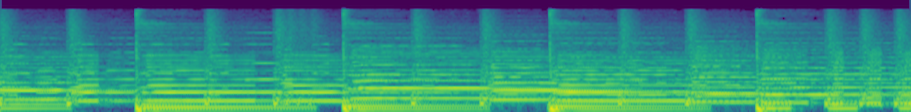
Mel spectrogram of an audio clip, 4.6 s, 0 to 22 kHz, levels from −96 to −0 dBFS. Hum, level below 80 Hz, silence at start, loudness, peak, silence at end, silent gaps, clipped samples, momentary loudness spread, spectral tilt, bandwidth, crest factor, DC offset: none; -30 dBFS; 0 s; -18 LUFS; -2 dBFS; 0 s; none; under 0.1%; 4 LU; -6 dB/octave; 16 kHz; 16 dB; under 0.1%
